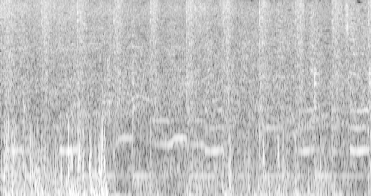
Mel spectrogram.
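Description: Strong wind buffets a boat at sea, roaring steadily and close against the microphone with rushing waves underneath and no talking throughout.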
